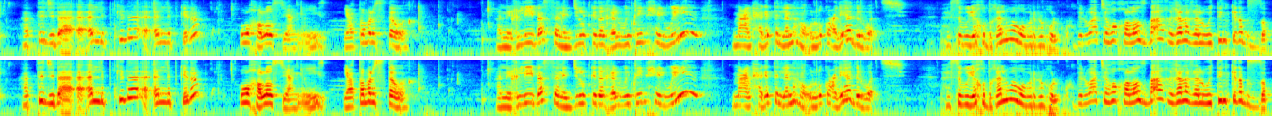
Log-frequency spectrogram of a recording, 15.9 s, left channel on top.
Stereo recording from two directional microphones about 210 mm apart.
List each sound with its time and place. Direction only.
0.3 s speech: 55° right (ahead or behind)
6.1 s speech: 60° right (ahead or behind)
11.8 s speech: 45° right (ahead or behind)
